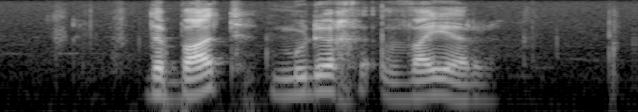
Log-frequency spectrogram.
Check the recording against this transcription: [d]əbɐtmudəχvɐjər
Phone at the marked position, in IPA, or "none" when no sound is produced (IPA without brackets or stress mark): d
